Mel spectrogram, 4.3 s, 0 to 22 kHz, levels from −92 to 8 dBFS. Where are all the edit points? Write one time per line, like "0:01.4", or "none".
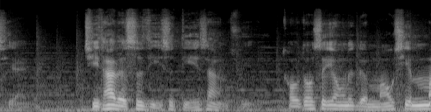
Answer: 0:02.7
